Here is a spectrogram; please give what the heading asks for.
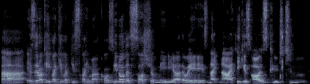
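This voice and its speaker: Bright-voiced Kenyan man hosting. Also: medium pitch, fairly even intonation. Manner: easygoing, halting, with frequent pauses. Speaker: host. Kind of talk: casual livestream interview.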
